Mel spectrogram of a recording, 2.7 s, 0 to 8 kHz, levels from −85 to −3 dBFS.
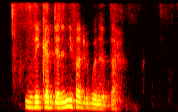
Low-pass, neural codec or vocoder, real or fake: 7.2 kHz; codec, 16 kHz, 1.1 kbps, Voila-Tokenizer; fake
